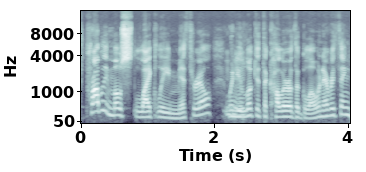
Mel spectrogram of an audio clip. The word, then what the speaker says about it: mithril: it's either they've just now discovered i always mispronounce it uh methyndral oh mythical myth it that they just now discovered mithril that that's they've now discovered this this metal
